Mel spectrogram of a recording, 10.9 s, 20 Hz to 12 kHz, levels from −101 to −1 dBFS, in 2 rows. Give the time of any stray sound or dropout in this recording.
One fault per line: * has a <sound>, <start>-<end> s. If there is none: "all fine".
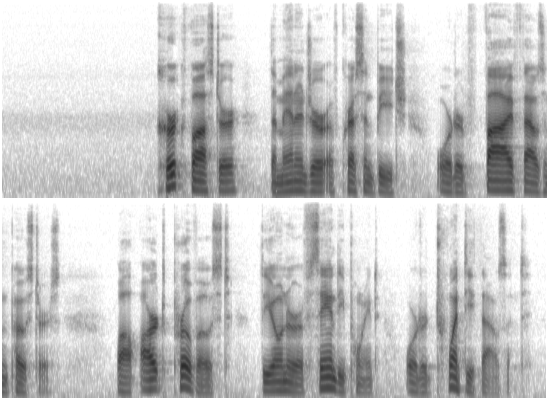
all fine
